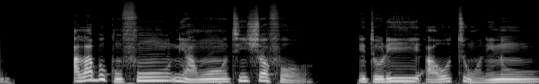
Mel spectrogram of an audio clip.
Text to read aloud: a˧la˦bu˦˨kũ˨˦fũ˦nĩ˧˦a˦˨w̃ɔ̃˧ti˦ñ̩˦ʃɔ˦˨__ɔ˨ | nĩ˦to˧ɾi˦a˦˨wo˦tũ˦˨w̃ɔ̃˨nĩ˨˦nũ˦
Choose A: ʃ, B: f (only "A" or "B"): B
